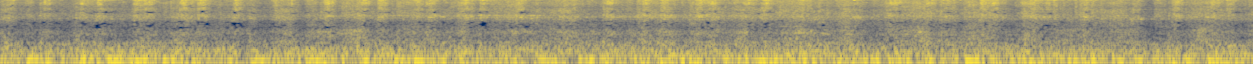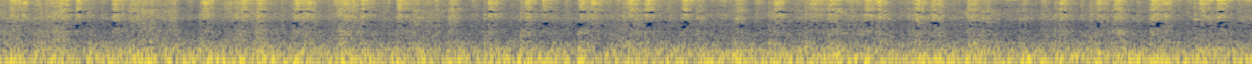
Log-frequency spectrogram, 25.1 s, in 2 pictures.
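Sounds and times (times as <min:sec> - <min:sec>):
constant low hum: 0:00.0 - 0:25.0
freight train rolling on track: 0:00.0 - 0:25.0.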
